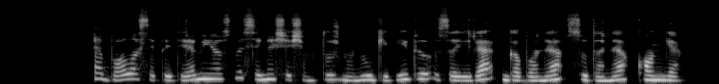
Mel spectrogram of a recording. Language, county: Lithuanian, Šiauliai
